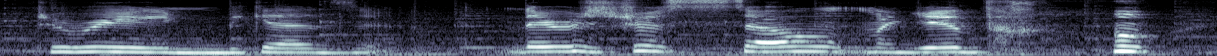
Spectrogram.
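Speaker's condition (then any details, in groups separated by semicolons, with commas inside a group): Friedreich's ataxia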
